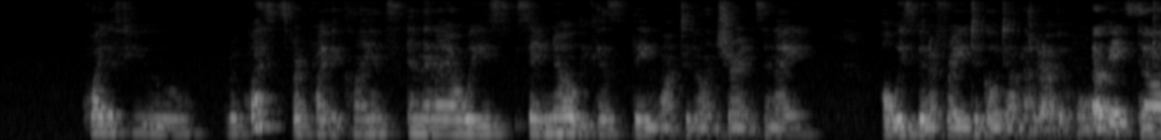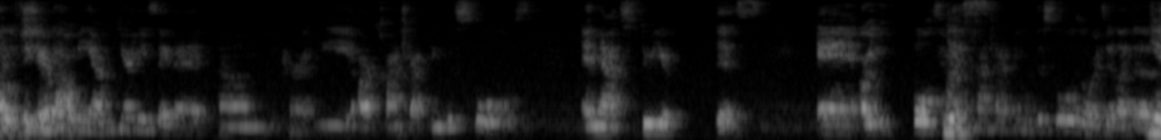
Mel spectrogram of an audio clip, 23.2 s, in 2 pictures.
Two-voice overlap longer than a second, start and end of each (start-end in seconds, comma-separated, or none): 10.9-12.4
